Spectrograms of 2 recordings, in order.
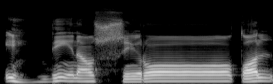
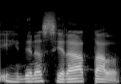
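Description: First: "ইহদিনাস সিরাতাল" chanted slowly as ihdinas-siro-tol; correct heavy letters. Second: "ইহদিনাস সিরাতাল" spoken quickly as hindenas seratal; mistaken light letters. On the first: Teacher modelling the right reading, "সিরাতাল" slow, rounded siro-tol. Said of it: "সহি শুদ্ধ উচ্চারণ হবে". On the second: Teacher showing the common mistake, "সিরাতাল" as flat seratal. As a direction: use thin a and light t in "সিরাতাল". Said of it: "অক্ষরটা তখন ভুল হয়". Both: Shown as a demonstration.

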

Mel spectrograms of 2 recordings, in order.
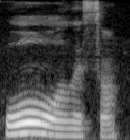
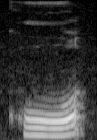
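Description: First: "колесо" with a long, loud "ко"; stress on first syllable. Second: "Колесо" in three separate syllables, ко, ле, со; split into syllables. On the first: Teacher presenting the last word, "колесо" drawn out on "ко". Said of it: "останнє слово в нас". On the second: Teacher dividing a word for children, "Колесо" syllable by syllable. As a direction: break up "Колесо" with gaps, louder. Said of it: "поділимо на склади". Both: Shown as a demonstration.

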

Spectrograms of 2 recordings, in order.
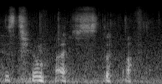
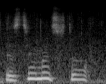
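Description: First: Breathy laughing, half the words lost in a chuckle; giggling out the words, slowly. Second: Said in the usual way. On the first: Real, not acted. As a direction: laugh through it at half speed.

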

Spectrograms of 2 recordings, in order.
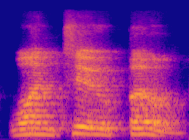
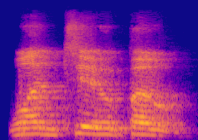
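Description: The two takes are said the same way.

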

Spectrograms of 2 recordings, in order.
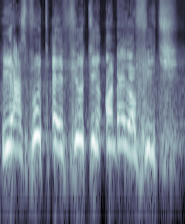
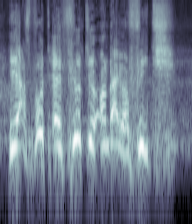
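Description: No difference in how they are said.

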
